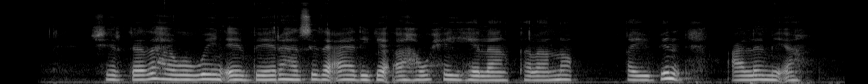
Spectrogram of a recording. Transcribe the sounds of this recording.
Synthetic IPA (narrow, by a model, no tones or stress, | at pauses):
ʃɪrkʰɐðɐɦɐwɑwɛjnɛːbɛːɾɐɦɐsɪðɐ̰ʕɑːðɪɣɐʔɐɦwɑħɑjɦɛlaːŋkʰɐlɐnɔ | qɑjβɪn | ʕɑːlɐmɪʔɐh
